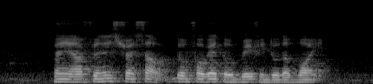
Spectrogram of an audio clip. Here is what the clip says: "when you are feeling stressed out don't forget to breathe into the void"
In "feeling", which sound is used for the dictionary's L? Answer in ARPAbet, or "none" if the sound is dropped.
N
